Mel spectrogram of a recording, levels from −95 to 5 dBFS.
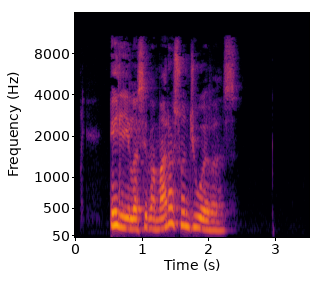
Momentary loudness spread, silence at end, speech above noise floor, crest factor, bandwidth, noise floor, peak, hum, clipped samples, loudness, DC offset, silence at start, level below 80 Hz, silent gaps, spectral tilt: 15 LU; 1.1 s; 60 dB; 18 dB; 11 kHz; -85 dBFS; -10 dBFS; none; under 0.1%; -26 LUFS; under 0.1%; 0.55 s; -78 dBFS; none; -5.5 dB/octave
